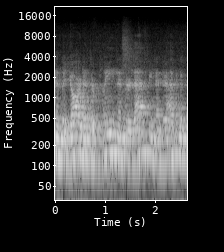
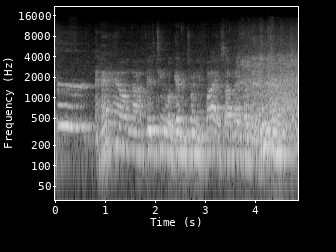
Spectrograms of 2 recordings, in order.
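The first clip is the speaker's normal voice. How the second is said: laughing refusal; 5 semitones higher, 4 dB louder, slower than usual. Retold or imitated. Retold refusal to a fifteen-year-old.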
